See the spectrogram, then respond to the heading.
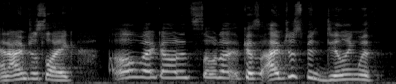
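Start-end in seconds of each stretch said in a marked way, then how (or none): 1.1-2.4 mock choked-up, high, tearful gushing delivery. Retelling getting a kind message while out on a delivery: retelling own crying words. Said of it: "I'm crying".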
